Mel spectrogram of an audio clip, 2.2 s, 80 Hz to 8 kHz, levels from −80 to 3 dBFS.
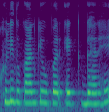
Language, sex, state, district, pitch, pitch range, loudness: Hindi, female, Bihar, Sitamarhi, 255 Hz, 245-270 Hz, -26 LUFS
